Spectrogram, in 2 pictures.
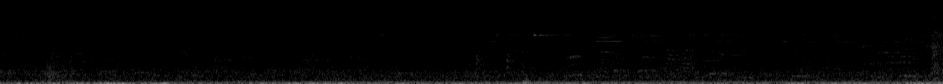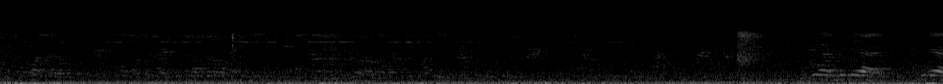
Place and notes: Walking in the alley, Traffic Sound, Small towns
